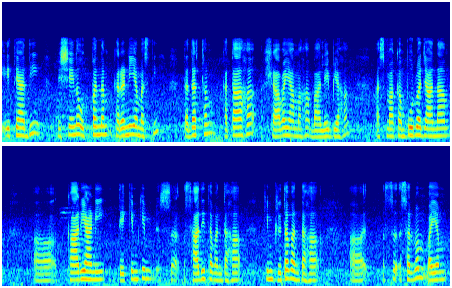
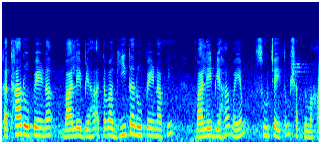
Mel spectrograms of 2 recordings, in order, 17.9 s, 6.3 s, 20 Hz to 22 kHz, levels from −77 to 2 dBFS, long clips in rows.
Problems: background sounds at intervals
